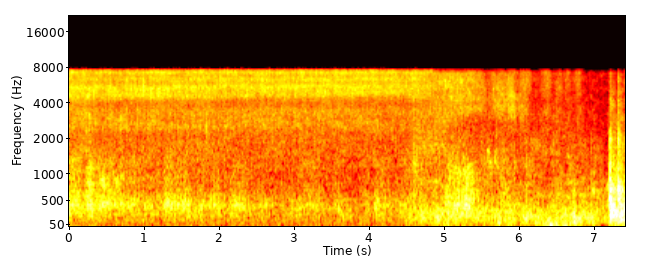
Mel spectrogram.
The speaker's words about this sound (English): So, over here, I've got a plastic soda bottle. Now, what I'm going to do is I'm going to pour liquid nitrogen into the plastic soda bottle.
